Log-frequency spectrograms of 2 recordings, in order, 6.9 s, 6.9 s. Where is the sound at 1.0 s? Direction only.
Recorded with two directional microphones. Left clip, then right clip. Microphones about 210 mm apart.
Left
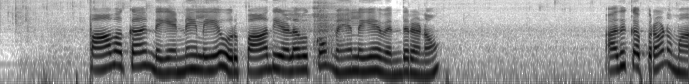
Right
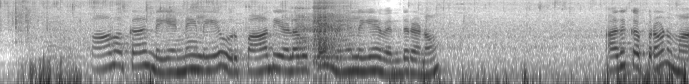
40° left (ahead or behind).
